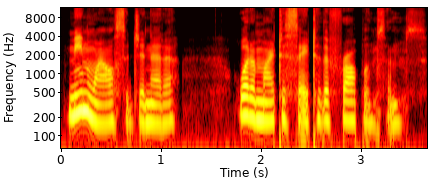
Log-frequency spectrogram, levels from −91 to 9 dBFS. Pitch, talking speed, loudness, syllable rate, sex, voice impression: 180 Hz, 180 wpm, -19 LUFS, 5.8 syllables/s, female, feminine, adult-like, slightly tensed, bright, soft, slightly clear, intellectual, friendly, reassuring, elegant, kind, modest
